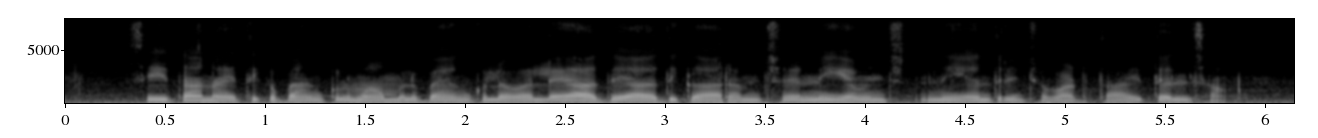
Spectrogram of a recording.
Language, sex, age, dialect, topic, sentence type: Telugu, male, 18-24, Telangana, banking, statement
